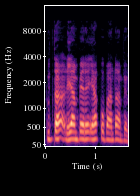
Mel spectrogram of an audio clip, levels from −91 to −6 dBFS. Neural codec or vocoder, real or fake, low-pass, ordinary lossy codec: none; real; 10.8 kHz; none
